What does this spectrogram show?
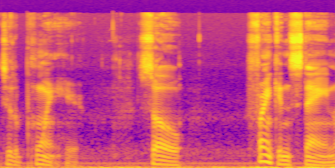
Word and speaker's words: Frankenstein: What if I was to tell you that it's not Frankenstein, it's Frankenstein in this new timeline? And quite a few people that I've asked have said Frankenstein. You know, like Ben Stein.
